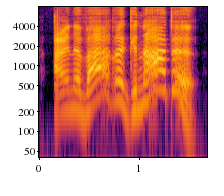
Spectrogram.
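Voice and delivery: slow, high, loud granny voice; stern granny. A narrator's reading. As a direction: proclaim it slowly in a high voice. Granny's cutting comment. (energische, hohe Oma-Stimme)

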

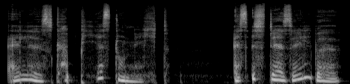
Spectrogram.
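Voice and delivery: slow, hushed insistence; urgent and drawn out, making someone understand; insistent. A narrator's reading. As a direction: stress it slowly, half-whispered at first. Urgent explanation after whispered revelation.

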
